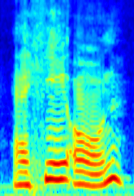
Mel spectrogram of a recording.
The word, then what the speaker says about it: aion: It is the word aion, pronounced aheon, and this is in Strong's dictionary.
